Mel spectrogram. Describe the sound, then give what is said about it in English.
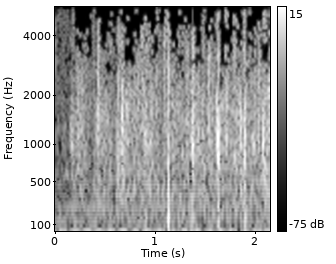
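Applause from a classroom audience honoring military veterans: many quick, overlapping hand claps forming a dense, steady patter at moderate loudness for the whole stretch, with no voices standing out. “We want to give you applause in this classroom.”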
